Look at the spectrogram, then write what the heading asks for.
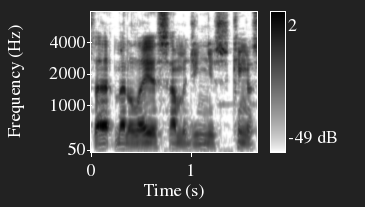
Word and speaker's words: Menelaus: cutscene we're here menelaus i know how to pronounce that menelaus i'm a genius king of sparta i got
